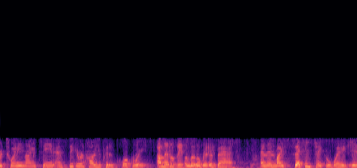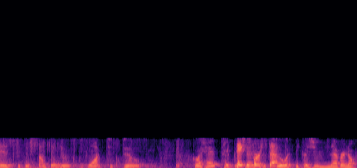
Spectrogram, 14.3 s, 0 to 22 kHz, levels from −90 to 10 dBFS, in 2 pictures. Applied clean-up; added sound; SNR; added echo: neural separator model SepFormer DNS4.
